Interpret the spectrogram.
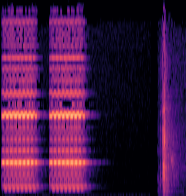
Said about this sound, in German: Irgendwo in der Wetterau klingelt ein Telefon. Der Anschluss gehört einem älteren Herrn, der anonym bleiben soll.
